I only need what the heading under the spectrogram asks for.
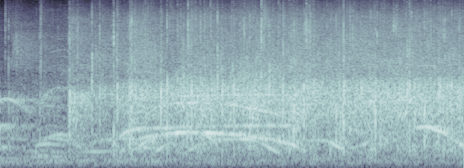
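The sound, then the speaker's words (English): An audience breaks into loud, sustained applause that swells up suddenly and holds steady, with scattered whoops and crowd voices rising through the dense clapping. “You need to be hugging her. Not applauding me.”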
